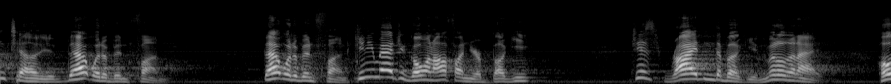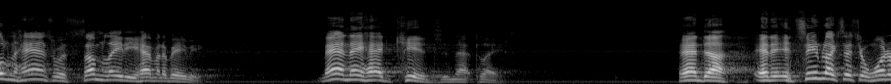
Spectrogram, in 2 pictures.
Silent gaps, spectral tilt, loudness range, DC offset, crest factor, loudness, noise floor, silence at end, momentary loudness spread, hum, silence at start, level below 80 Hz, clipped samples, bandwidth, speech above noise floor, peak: none; -5 dB/octave; 4 LU; under 0.1%; 22 dB; -24 LUFS; -61 dBFS; 0 s; 19 LU; none; 0 s; -74 dBFS; under 0.1%; 17 kHz; 37 dB; -4 dBFS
